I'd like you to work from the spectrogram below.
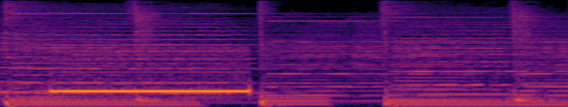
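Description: Ringback tone of an outgoing phone call while waiting for the other person to answer. One steady mid-pitched tone lasts about a second, and music continues underneath.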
